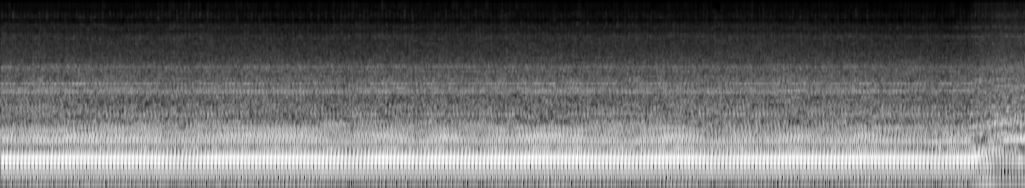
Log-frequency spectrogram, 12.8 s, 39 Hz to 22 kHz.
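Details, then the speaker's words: 26-inch Troy-Bilt snow blower single-cylinder engine runs a rough, steady idle only on full choke and dies when the choke comes off; carburetor problem, carburetor to be cleaned. "all right so that tells me something is going on in the carburetor because it's only running on full choke so let's pull it apart"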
